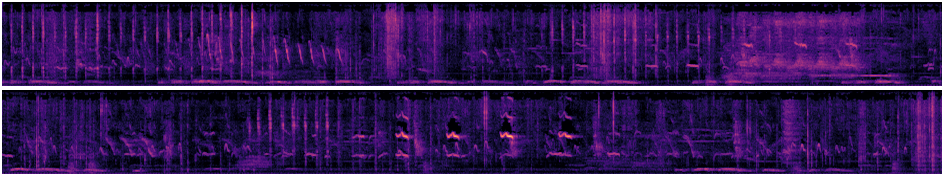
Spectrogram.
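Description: A bird cooing in repeated low, warbling phrases through much of the clip. Newly hatched chicks give short high peeps about two-thirds of the way in, with a few light clicks and knocks of handling.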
